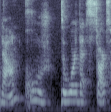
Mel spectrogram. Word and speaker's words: rouge: Rouge is a word that starts with an R, so you really have to try to get there.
